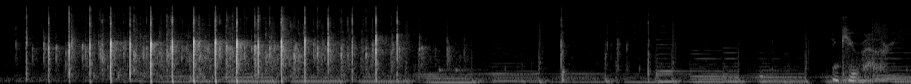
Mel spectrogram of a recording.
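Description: A fragrance summit audience gives a short burst of applause, sharp claps fading after a few seconds as music takes over, with talk near the end.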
